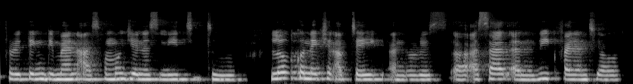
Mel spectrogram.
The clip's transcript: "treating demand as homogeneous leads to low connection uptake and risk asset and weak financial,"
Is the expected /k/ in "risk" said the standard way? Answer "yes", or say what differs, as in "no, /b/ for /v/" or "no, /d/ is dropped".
no, /k/ is dropped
